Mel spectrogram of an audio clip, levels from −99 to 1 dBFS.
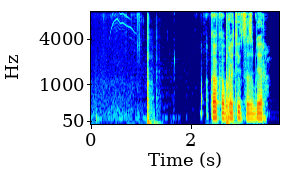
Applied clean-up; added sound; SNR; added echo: classical method spectral subtraction.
